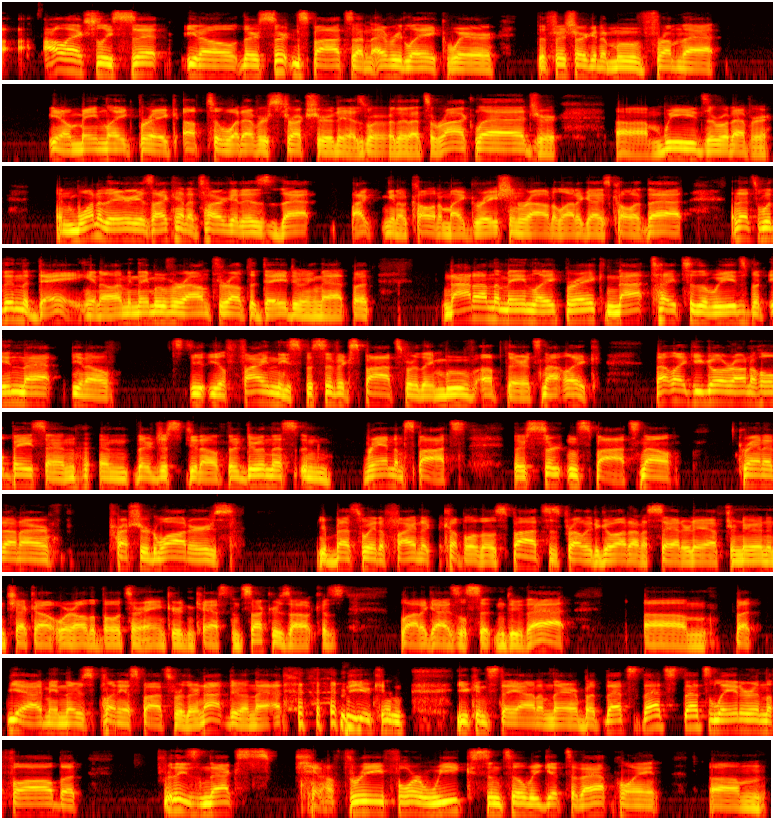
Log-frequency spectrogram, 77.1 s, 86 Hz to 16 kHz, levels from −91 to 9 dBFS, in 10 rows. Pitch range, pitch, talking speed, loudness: 95-120 Hz, 105 Hz, 180 wpm, -23 LUFS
